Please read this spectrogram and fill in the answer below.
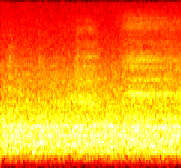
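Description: Faint, steady hiss of room tone with no distinct event.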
